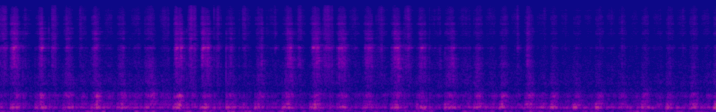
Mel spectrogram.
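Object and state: Scratch-art sticker sheet being scraped.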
